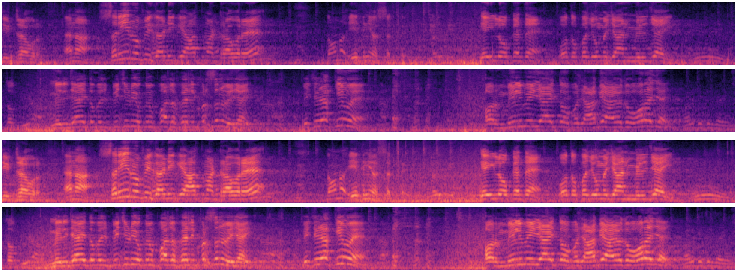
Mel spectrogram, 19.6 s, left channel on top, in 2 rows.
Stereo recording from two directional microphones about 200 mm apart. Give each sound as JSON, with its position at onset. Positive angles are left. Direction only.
{"t": 0.0, "sound": "speech", "side_deg": 15}
{"t": 6.6, "sound": "speech", "side_deg": 15}
{"t": 10.4, "sound": "speech", "side_deg": 15}
{"t": 16.2, "sound": "speech", "side_deg": 15}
